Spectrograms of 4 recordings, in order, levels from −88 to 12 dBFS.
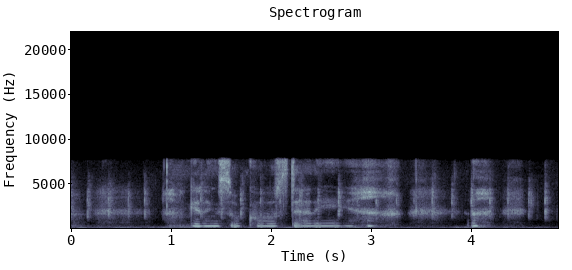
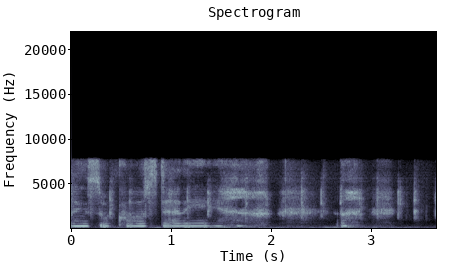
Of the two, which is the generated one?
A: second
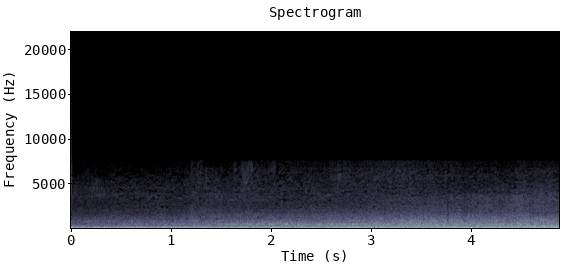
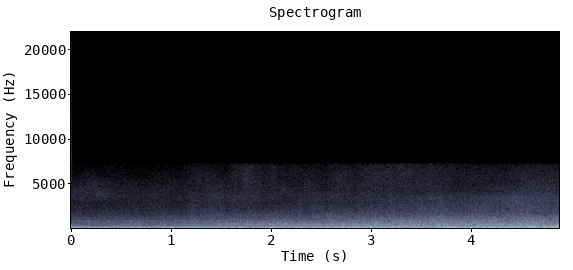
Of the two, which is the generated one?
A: second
